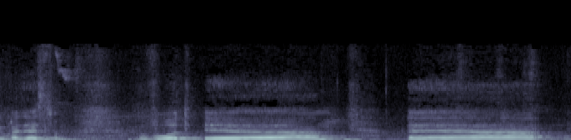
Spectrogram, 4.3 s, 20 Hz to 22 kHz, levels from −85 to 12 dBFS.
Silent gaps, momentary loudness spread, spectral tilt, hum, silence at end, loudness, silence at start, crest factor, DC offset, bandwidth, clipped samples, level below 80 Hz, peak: none; 20 LU; -6.5 dB/octave; none; 0 s; -23 LUFS; 0 s; 14 dB; under 0.1%; 14.5 kHz; under 0.1%; -56 dBFS; -10 dBFS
